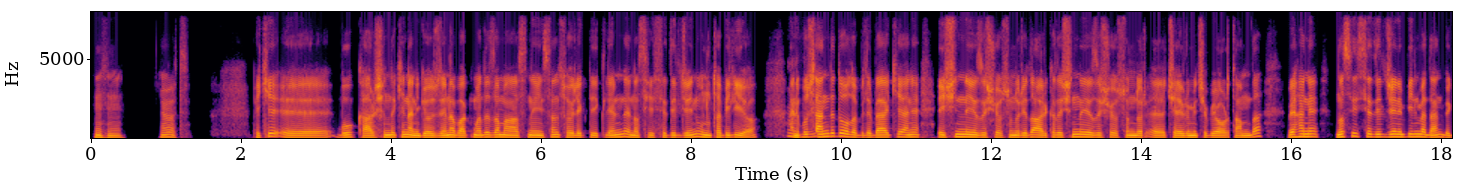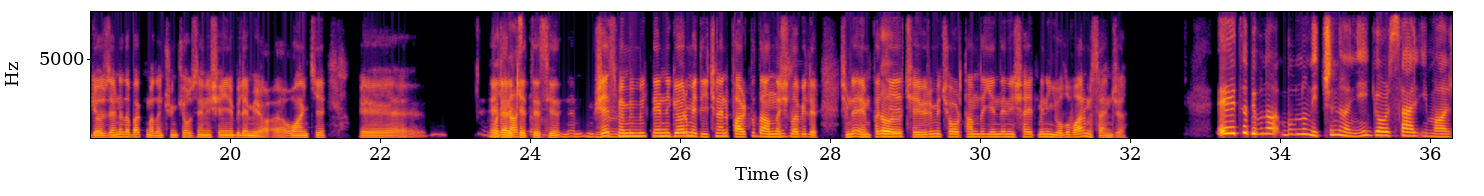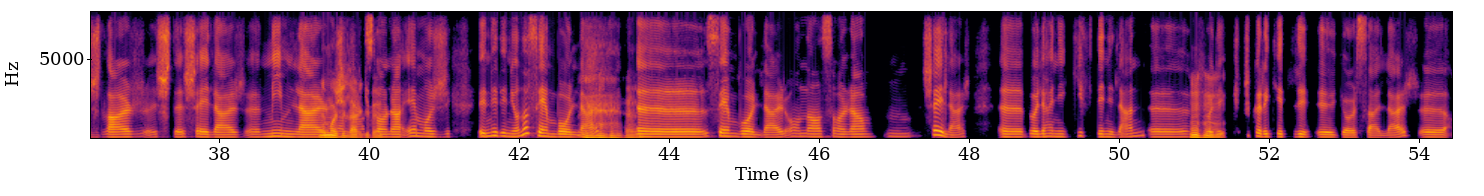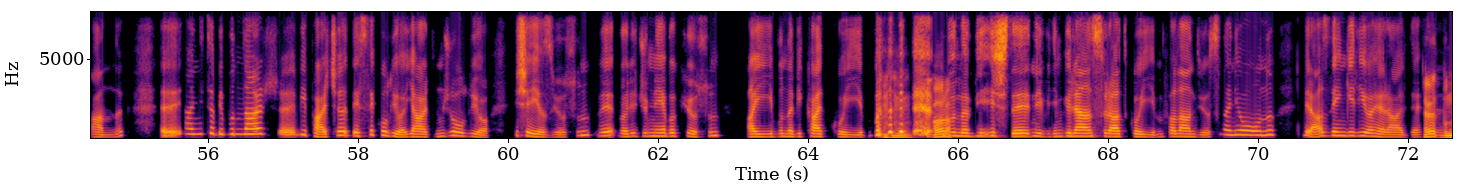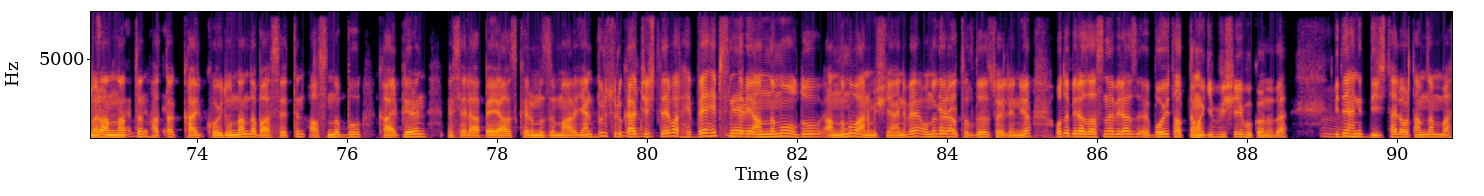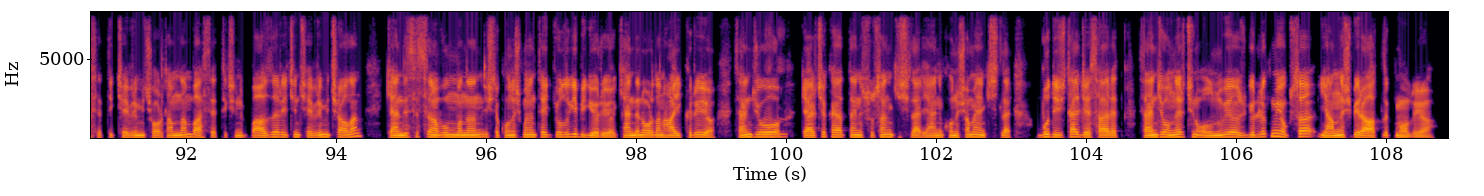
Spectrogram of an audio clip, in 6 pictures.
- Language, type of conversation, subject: Turkish, podcast, İnsanlar neden çevrimiçi ortamda daha açık ya da daha agresif davranır sence?
- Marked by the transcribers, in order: "söylediklerinde" said as "söyleliklerinde"; other background noise; unintelligible speech; in English: "meme'ler"; chuckle; chuckle; tapping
